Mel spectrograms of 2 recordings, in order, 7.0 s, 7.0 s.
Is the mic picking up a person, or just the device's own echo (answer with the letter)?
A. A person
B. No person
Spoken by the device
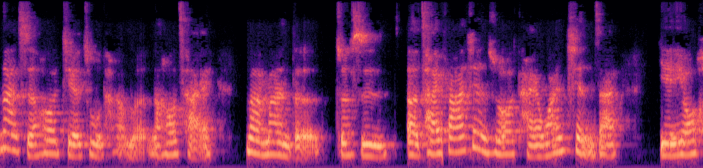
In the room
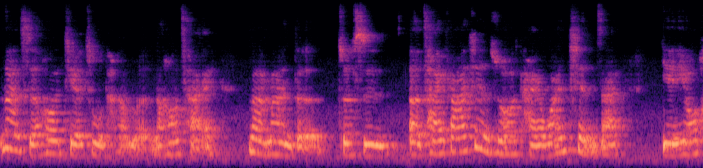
B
